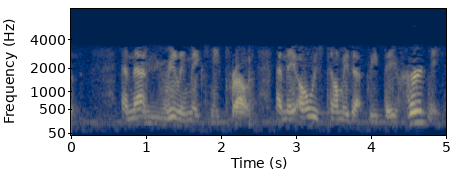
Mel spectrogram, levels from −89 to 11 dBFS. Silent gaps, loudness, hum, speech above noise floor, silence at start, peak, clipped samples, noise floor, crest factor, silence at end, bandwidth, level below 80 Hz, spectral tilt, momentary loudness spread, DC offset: none; -27 LUFS; none; 27 dB; 0 s; -8 dBFS; under 0.1%; -54 dBFS; 20 dB; 0.1 s; 3.7 kHz; under -90 dBFS; -6.5 dB/octave; 14 LU; under 0.1%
